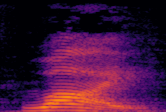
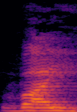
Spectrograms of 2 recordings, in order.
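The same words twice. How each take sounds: First: Y as drawn-out "wai", falling; w-initial Y; correct Y. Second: Y as "vai", with a v; v-initial Y; wrong Y. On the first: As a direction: round lips firmly for Y. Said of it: "It's Y". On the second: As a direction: say Y the mistaken way, "vai". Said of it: "We should not say Y". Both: Shown as a demonstration.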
